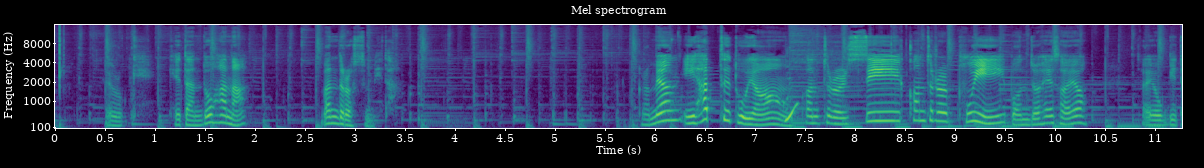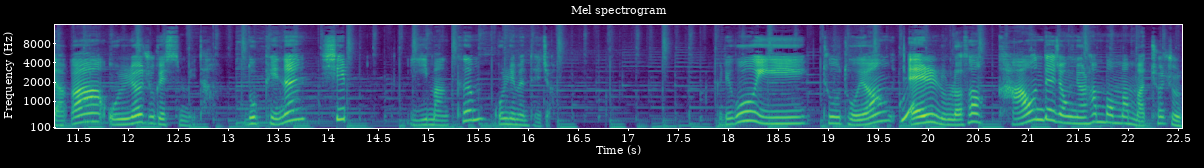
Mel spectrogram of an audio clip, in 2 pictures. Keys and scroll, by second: 0.0 Return, 1.6-2.4 typing, 4.2-6.6 typing, 7.2 ctrl+v, 8.0 super+c, 8.3 super+v, 19.8 i.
